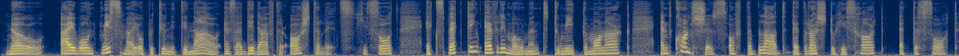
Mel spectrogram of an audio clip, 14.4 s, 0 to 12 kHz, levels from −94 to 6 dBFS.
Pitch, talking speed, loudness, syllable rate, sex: 160 Hz, 140 wpm, -20 LUFS, 3.9 syllables/s, female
